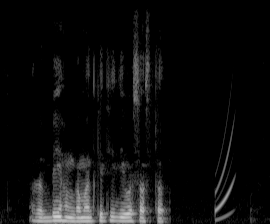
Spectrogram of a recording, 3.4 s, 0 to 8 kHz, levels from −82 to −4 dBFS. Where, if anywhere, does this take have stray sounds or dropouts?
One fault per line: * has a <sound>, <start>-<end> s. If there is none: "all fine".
* has a chirp, 2.7-3.0 s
